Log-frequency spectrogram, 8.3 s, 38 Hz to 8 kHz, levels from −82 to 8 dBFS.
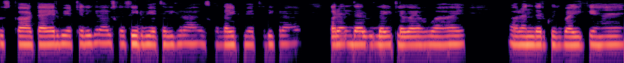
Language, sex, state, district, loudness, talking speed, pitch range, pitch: Hindi, female, Chhattisgarh, Bastar, -18 LUFS, 230 wpm, 185-195 Hz, 190 Hz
